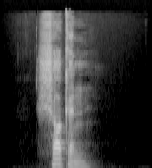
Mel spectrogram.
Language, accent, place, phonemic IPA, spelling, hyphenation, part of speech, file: German, Germany, Berlin, /ˈʃɔkn̩/, schocken, scho‧cken, verb, De-schocken.ogg
- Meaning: 1. to shock 2. to shock, to give an electric shock 3. to rock (to thrill, to be very favorable)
